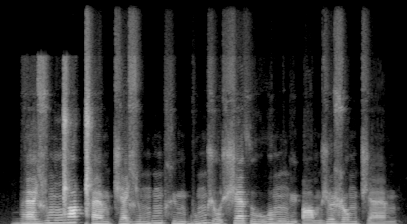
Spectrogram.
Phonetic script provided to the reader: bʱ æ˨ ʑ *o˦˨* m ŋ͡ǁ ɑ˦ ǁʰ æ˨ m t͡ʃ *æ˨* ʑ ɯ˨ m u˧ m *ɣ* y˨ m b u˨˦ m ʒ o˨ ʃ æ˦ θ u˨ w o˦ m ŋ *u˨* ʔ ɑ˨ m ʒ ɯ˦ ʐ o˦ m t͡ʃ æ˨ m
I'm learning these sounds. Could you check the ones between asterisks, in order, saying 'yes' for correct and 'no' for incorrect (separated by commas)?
no, yes, no, no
